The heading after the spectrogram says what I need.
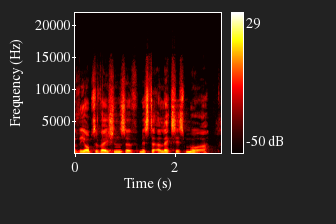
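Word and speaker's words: Mourre: observations of Mr Alexis Moore which I think is how you pronounce it m o u re e he's the president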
